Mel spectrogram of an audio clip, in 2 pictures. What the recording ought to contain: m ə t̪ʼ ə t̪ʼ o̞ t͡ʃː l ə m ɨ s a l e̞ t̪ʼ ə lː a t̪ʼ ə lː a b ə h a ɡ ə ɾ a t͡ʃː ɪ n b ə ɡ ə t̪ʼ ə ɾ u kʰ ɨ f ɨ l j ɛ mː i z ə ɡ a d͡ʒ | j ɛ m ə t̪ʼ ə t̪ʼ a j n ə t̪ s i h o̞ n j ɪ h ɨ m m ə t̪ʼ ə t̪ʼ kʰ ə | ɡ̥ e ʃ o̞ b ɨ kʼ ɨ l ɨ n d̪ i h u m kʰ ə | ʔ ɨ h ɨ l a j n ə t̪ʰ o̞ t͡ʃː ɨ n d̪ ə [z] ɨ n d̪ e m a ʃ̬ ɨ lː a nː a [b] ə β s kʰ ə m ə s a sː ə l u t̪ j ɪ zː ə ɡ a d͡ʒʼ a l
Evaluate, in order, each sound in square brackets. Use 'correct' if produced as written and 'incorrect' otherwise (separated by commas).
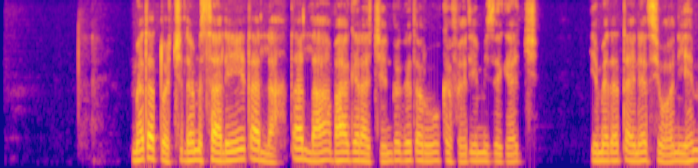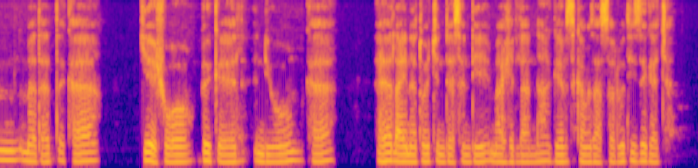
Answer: incorrect, incorrect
